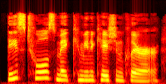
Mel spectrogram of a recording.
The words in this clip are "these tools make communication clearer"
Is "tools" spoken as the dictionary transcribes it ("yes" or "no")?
yes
